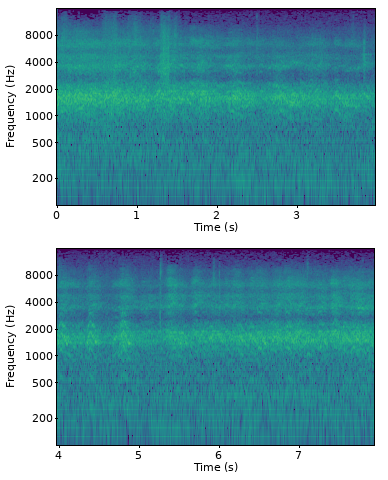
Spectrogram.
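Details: Crows in a big group, cawing constantly: a thick wash of overlapping rough calls with occasional clearer, sharper caws standing out, heard from some distance.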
